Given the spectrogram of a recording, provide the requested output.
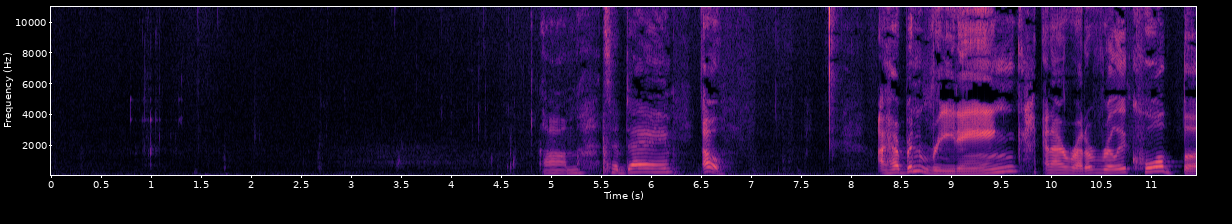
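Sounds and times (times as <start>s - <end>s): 
quiet gulps and swallows of water: 0.7s - 5.0s
soft wet mouth sounds of drinking water: 0.7s - 5.0s
speech: 4.9s - 6.8s, 8.3s - 11.4s.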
